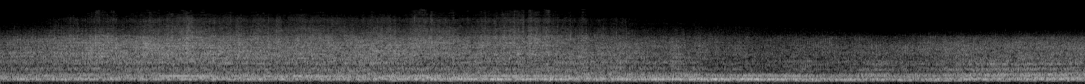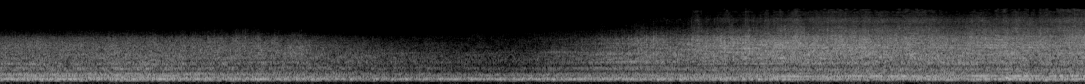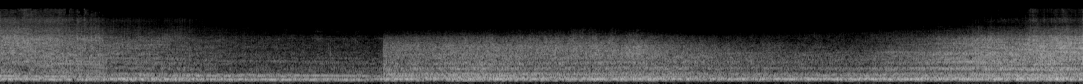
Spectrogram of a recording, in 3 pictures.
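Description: Several Japanese auto race motorcycles with 600cc twin-cylinder engines running at racing speed, their engine pitch rising and falling as the bikes come past. The sound swells twice and cuts off suddenly about three quarters of the way through, then goes on at a similar level.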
